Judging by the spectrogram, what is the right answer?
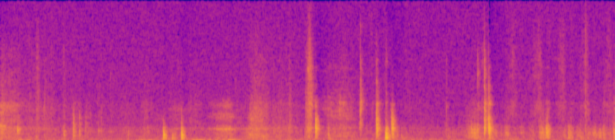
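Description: Irregular sharp clicks and light knocks of a clear perspex router base plate and its screws being handled and worked with a hand screwdriver.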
